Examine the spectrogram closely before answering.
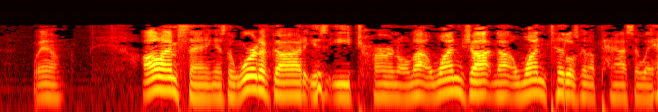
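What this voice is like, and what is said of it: Usual voice. Nothing is said of it.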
